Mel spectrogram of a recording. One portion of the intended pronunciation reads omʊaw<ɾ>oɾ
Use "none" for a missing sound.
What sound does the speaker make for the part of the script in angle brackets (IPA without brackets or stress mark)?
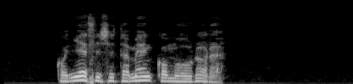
ɾ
